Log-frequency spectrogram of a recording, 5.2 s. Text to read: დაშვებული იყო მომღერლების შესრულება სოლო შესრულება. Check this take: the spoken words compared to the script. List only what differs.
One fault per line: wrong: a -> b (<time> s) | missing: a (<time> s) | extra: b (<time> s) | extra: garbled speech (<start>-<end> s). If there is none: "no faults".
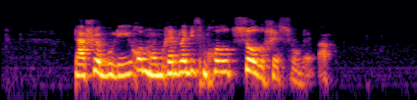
wrong: შესრულება -> მხოლოდ (2.6 s)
